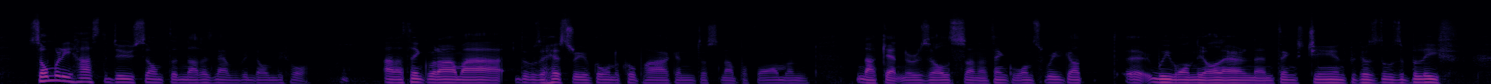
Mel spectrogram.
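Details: Adult man speaking; normal speech.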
